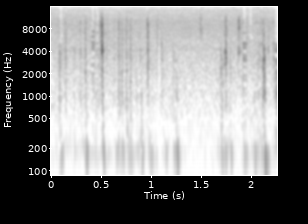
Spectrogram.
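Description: Handling noise: a run of irregular light clicks and taps close to the camcorder's microphone, as papers and the camera are handled.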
